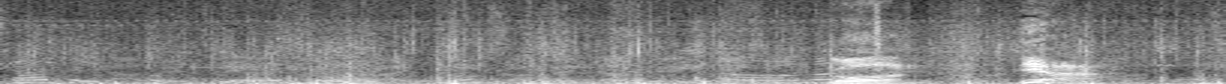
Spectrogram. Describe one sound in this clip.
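A horse's hooves clop on stone.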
